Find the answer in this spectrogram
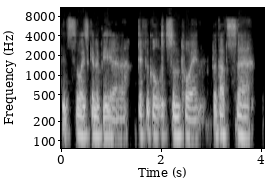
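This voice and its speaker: A man with a Manchester accent speaks at a fairly quick pace. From Sale, South Greater Manchester, England. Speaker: hiker with epilepsy. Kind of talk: interview. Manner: halting.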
